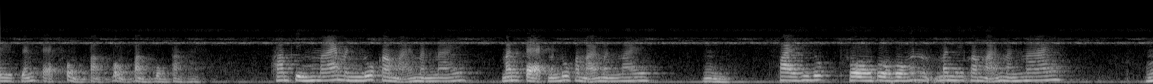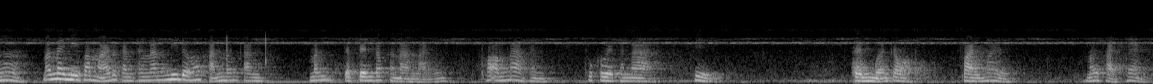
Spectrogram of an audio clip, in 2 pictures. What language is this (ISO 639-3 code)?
tha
